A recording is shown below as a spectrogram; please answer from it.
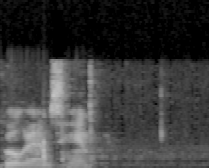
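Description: A man's voice speaking Urdu for about the first second, then near silence with one faint click.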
